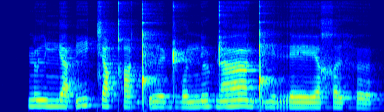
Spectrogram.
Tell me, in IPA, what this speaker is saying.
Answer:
ɳʉ ɲaʔicaqʰa ǃʼɨːɖʱonʉ ɖãːɡ͡ǃi reːχɨhɵ

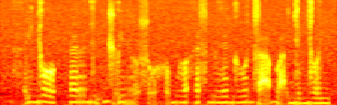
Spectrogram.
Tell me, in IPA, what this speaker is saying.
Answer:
hɛ̰jɟo | ɛrɡʱḭ d͡ʒo̰jro̰so̰ ho̰bʱɤhɛsbʱe ɡʱud͡za̰ ba̰ ɟaɟɤj

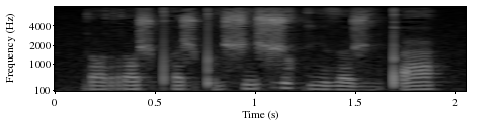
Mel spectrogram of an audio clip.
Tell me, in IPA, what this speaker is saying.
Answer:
ɾɔrɔʃ pʰɐʃpʼi̤ʃiʃ ʒʊki ðœʒi̤pʼa

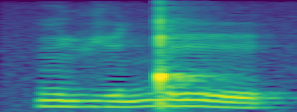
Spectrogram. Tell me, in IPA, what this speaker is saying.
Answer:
ĩvʲe ŋ͡ǃe

